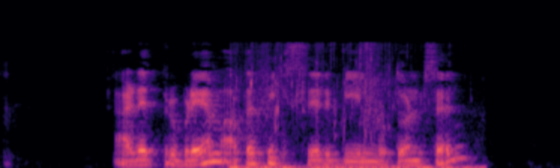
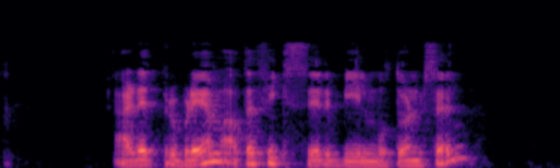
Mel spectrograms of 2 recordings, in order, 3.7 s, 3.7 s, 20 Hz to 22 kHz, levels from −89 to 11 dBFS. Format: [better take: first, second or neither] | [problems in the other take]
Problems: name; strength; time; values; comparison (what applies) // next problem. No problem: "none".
second | background sound (Water / Splash, splatter); as loud as the speech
